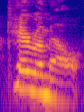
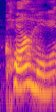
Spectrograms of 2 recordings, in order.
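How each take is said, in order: First: The word is said with three full syllables. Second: The word is said with only two syllables. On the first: The speaker calls it right. "Caramel. It's not caramel" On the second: The speaker calls it wrong. "It's like they forget the A is there"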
